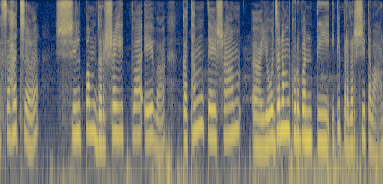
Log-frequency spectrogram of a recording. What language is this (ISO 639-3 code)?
san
